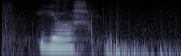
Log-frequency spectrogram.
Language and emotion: Russian, neutral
